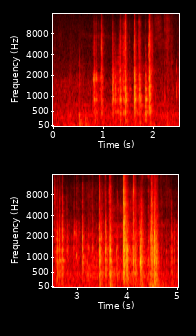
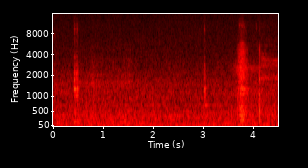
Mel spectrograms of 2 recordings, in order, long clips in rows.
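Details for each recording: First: Amiga 600 after re-capping, game disk inserted: quiet room, irregular bursts of sharp ticks and clicks as the floppy head steps, drive seeking and reading; game then crashed, disk condition unknown. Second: Untested Amiga 600 after re-capping SMD capacitors, first power-on with no disk: a few faint dry ticks seconds apart in a quiet room, empty floppy drive seeking normally.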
